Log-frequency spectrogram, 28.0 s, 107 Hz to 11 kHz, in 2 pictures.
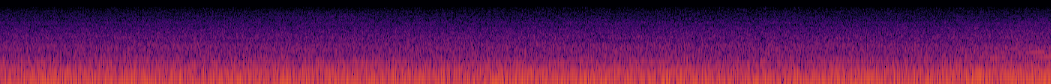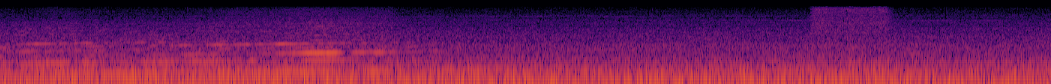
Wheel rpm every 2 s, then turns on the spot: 0, 0, 0, 0, 0, 0, 0, 0, 0, 0, 0, 0, 0, 0.
none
